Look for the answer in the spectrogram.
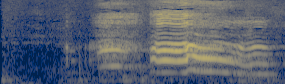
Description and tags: a short moan
female, feminine, human, moan, moans, pleasure, scream, woman, women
